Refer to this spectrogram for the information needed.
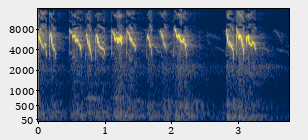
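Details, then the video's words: A near-continuous string of about eleven bright, downslurred chirps from a white-eye, a pause, then four more quick notes; singing meant for training songbirds. "Kicau Pleci untuk Masteran"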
